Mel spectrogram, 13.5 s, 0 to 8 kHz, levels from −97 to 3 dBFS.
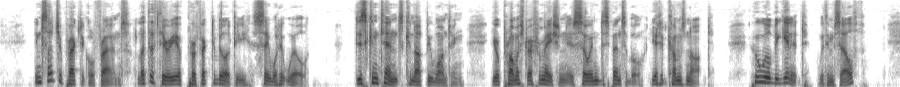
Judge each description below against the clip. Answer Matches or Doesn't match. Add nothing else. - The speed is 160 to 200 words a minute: Doesn't match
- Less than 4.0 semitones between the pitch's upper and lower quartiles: Doesn't match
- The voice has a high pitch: Doesn't match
